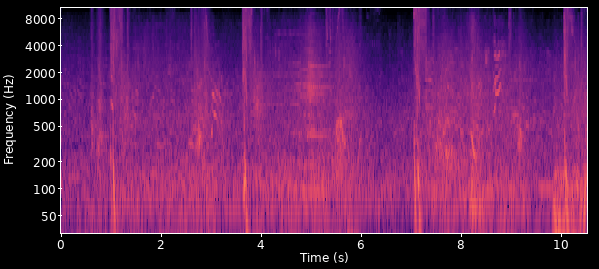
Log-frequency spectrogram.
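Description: Wind rushes past in swooping gusts during a fast swing.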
